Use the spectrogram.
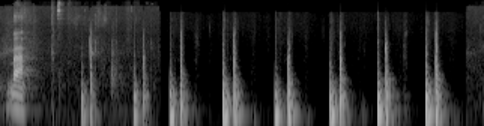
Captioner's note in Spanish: pasos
